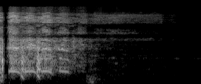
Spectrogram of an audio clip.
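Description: A woman laughing, breathy and trailing off over about a second and a half, then a moment of dead silence.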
